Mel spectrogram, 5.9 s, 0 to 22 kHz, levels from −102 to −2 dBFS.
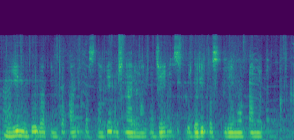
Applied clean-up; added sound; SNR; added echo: neural separator model SepFormer DNS4.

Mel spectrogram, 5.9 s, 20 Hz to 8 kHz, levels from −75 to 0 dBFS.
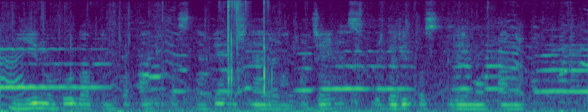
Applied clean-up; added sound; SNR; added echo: none; Coin (dropping); -1 dB; reverberation time 1.2 s.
